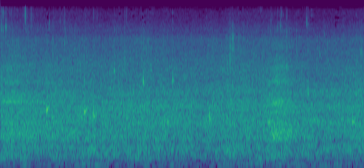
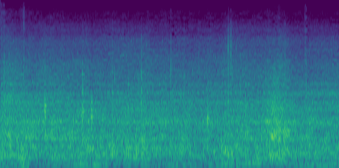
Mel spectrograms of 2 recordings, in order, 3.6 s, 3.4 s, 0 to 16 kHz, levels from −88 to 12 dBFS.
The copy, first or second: second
